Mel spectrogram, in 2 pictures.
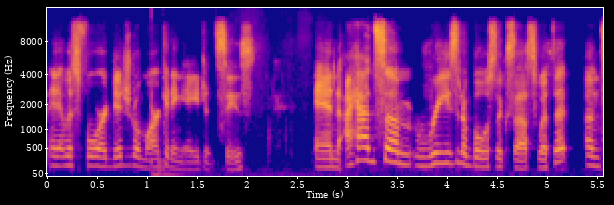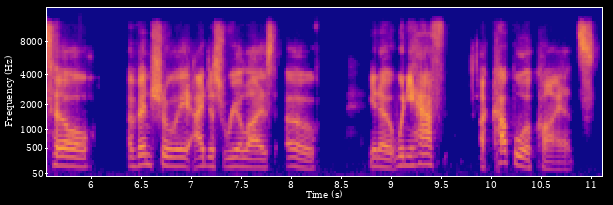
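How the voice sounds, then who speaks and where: A man's voice: on the high side, fairly bright tone, dry recording. A man from North Carolina answering interview questions in an easygoing, rambling way. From North Carolina, USA. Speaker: guest, software developer.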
